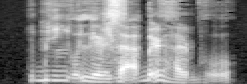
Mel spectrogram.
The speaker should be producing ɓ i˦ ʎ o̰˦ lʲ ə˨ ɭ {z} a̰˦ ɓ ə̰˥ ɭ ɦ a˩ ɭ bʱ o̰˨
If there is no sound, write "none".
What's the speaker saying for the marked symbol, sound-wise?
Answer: z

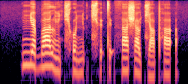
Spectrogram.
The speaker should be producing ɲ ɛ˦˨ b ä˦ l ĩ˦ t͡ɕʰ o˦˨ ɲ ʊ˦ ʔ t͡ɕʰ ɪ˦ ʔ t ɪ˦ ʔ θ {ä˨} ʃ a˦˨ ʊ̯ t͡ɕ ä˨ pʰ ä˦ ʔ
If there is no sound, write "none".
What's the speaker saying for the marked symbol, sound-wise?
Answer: ä˦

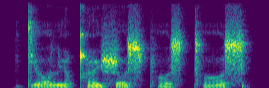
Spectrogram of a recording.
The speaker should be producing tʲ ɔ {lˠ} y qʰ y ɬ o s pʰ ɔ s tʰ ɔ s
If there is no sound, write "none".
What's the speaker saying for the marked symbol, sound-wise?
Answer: l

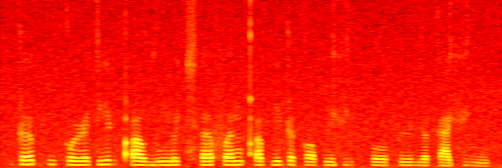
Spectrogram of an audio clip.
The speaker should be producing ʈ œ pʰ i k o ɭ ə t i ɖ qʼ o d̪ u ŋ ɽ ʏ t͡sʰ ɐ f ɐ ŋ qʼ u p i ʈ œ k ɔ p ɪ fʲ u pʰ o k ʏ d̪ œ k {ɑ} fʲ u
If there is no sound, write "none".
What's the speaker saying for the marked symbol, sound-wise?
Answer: a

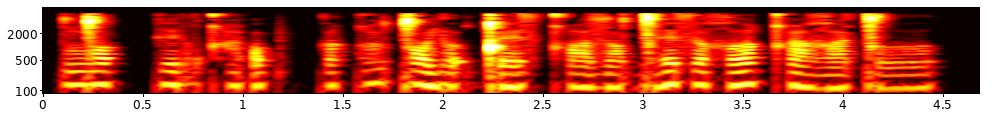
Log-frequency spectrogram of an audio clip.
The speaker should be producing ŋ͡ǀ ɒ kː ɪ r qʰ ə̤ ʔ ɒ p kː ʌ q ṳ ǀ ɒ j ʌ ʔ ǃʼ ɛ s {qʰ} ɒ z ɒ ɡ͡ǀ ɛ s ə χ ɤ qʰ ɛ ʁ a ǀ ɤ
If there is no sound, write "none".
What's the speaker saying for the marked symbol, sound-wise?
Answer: qʰ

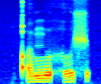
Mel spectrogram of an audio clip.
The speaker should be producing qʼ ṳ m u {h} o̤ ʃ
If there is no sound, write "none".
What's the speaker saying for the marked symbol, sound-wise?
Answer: h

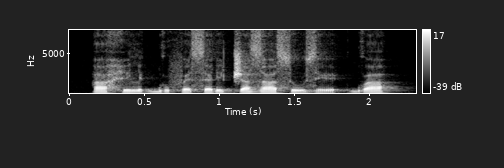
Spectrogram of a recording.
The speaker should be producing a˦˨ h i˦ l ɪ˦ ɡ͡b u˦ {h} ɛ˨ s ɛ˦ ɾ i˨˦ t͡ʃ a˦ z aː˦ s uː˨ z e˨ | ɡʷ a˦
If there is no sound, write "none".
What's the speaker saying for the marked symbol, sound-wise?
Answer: f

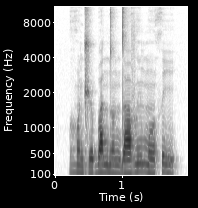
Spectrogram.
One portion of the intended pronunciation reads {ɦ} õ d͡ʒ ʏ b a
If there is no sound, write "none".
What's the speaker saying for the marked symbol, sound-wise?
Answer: ɦ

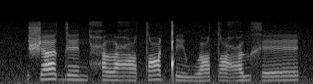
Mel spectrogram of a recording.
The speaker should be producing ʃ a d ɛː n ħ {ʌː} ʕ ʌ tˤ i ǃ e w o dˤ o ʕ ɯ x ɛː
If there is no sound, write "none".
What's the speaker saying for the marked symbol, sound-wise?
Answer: ʌː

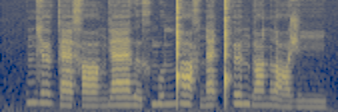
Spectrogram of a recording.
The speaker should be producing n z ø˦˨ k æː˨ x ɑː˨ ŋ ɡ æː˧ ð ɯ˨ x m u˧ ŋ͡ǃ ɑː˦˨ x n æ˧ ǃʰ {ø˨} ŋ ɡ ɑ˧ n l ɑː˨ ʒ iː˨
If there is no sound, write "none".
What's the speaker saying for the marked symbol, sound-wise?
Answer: ø˦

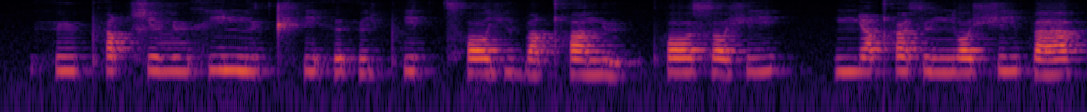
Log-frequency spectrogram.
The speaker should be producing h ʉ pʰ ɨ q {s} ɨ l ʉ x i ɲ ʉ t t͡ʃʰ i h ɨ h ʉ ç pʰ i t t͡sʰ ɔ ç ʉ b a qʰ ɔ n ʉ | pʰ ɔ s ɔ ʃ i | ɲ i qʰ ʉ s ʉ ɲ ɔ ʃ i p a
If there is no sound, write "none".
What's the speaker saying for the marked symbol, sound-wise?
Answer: ɕ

